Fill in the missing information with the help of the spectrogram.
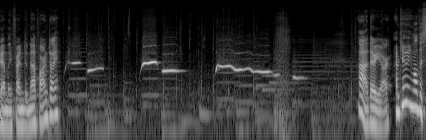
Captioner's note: whistling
